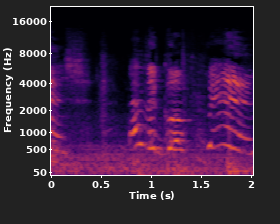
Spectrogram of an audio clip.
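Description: A young child's high-pitched voice: several short, quick exclamations in the second half, with no clear words.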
